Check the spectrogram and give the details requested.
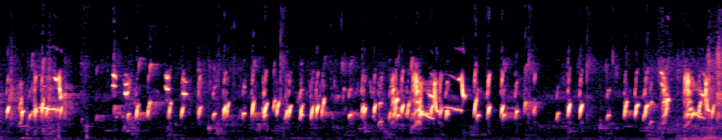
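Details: Goldfinch song used as a learning stimulus for songbirds: a dense, fast run of bright, high tinkling twitters and chirps. Brief notes are packed closely together with a few short pauses, and there are no other clear sounds.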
